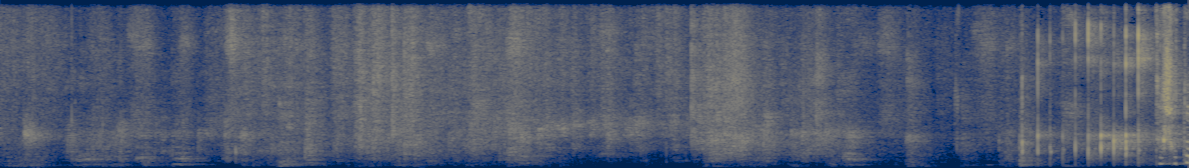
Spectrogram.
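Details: Seven-week-old pug puppies indoors: a run of thin, wavering whimpers and squeaky whines, some slurred and rising, then a burst of short, sharp, rapidly repeated yips in the closing seconds.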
